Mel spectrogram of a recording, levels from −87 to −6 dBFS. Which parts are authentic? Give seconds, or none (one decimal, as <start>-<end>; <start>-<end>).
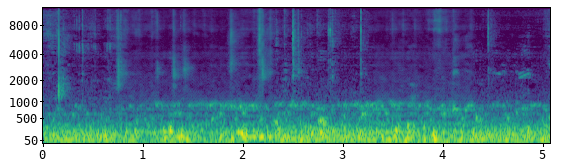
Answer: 0.0-0.7; 2.3-3.3; 4.3-5.1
